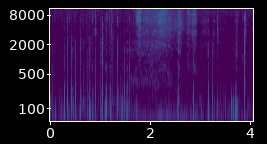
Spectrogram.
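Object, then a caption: Thin cork coaster. Long fingernails tap and scratch a thin, solid, square cork coaster held close to the side microphone. A quick run of short, dull, low thuds stops dead with no ring. Midway, a softer, brighter scratching stretch breaks in before the tapping resumes.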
